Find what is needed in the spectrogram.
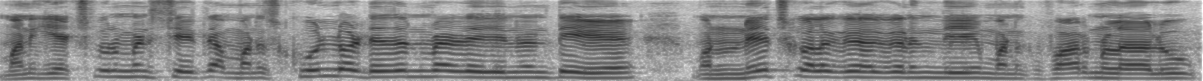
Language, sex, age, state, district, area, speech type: Telugu, male, 30-45, Andhra Pradesh, Bapatla, rural, spontaneous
